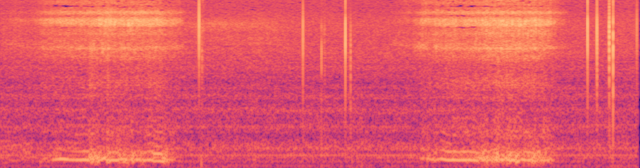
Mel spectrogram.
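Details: Two long, loud, rattling snores about three seconds apart with quiet between them, from pugs (flat-faced dogs) in a snoring contest; snoring.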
